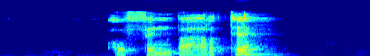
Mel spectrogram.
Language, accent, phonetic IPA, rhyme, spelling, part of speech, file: German, Austria, [ɔfn̩ˈbaːɐ̯tə], -aːɐ̯tə, offenbarte, adjective / verb, De-at-offenbarte.ogg
- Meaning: inflection of offenbaren: 1. first/third-person singular preterite 2. first/third-person singular subjunctive II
